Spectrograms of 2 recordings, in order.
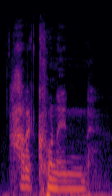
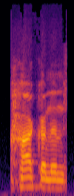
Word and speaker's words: Harkonnen: get the shore name harakunen so let's listen to the correct pronunciation hakkonen i think hakkanen hakkanen yeah i kind of rolled the r but i think that's pretty close but before we judge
